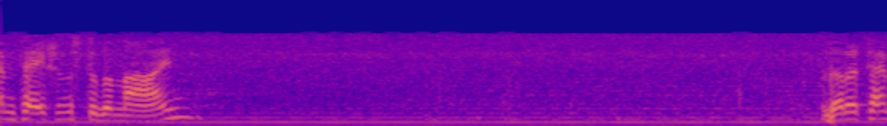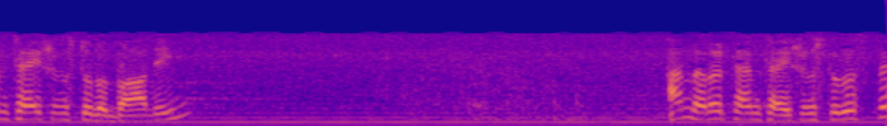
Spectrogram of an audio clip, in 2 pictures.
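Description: An elderly man preaches with feeling, in short bursts with long pauses.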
